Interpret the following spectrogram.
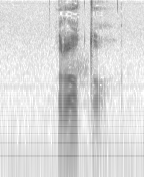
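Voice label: "roto", Māori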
